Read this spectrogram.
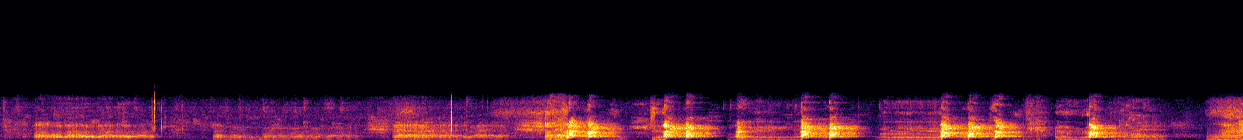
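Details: Whippet growling loudly in long rumbling bursts that rise and fall, with short snarling peaks and brief pauses between them, and possible human voices mixed in.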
